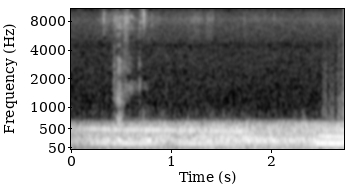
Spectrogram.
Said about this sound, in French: Oui, baleine bleue, écoutez, par exemple, on peut écouter justement le son de la baleine bleue pour avoir une comparaison.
